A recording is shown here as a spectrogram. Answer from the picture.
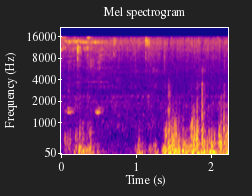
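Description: Wind buffeting the microphone of a camera in a moving vehicle: irregular low rumbling gusts that ease off for a moment, then build up again and thicken about a second and a half in.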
